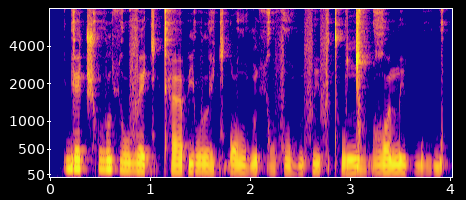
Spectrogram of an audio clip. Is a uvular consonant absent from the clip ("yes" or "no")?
no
